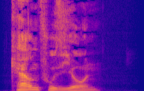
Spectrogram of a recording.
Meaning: nuclear fusion
- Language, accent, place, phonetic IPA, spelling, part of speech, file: German, Germany, Berlin, [ˈkɛʁnfuˌzi̯oːn], Kernfusion, noun, De-Kernfusion.ogg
